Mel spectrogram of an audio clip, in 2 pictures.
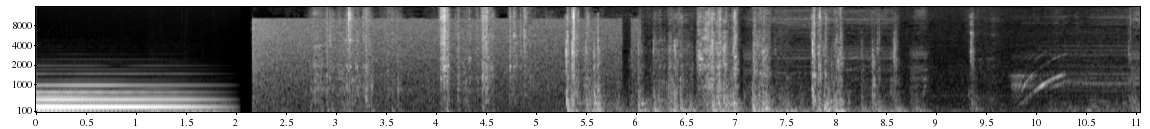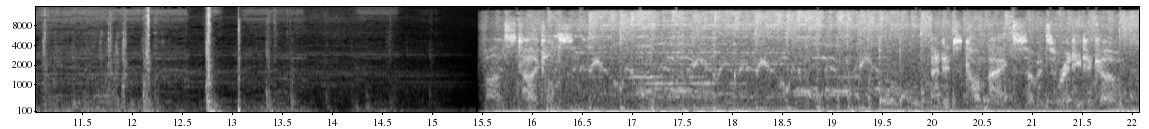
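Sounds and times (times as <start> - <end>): sharp mechanical clicks and knocks: 4.0 - 9.6.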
